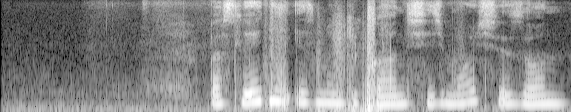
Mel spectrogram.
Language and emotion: Russian, neutral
